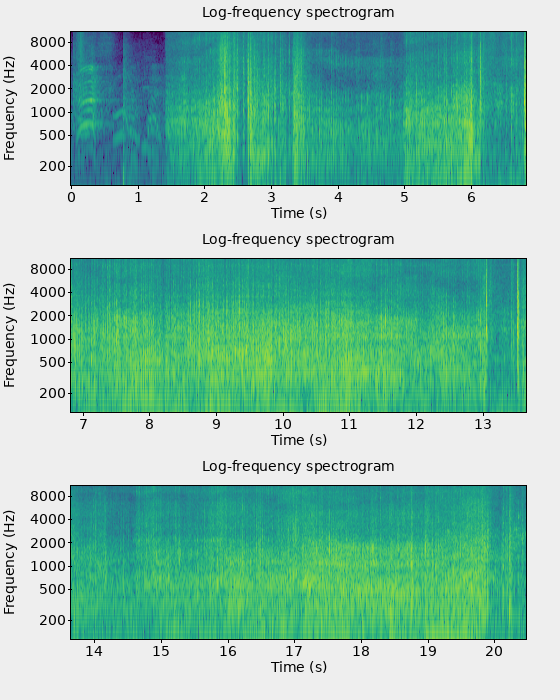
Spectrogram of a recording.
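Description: Skateboard wheels rolling over brick pavers and pavement, a steady gritty rumble, broken by sharp clacks of the board popping and landing: a few about two to three seconds in, two around six to seven seconds, and two more around thirteen seconds.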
